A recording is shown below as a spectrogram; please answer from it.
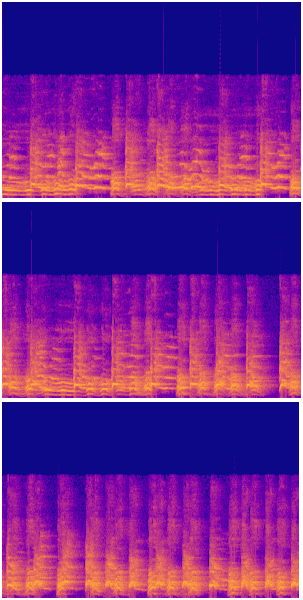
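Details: Evening howling duet by Sadie, a Weimaraner, and Tony Montana, a Chihuahua, a daily habit; long sustained low howls with wavering higher voices, later turning into rapid choppy yelping howls repeated about every second.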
